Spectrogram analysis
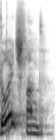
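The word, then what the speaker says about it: Deutschland: звук ч і найяскравіший приклад - це das deutchland deutchland Німеччина далі в нас ідуть дві буквисполуки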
